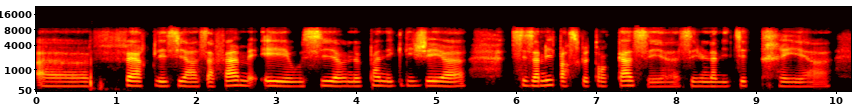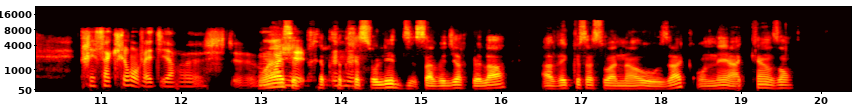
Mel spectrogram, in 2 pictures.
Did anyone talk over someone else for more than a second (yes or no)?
yes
